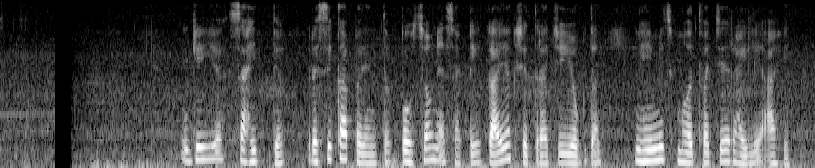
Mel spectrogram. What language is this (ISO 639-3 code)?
mar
